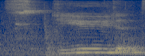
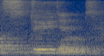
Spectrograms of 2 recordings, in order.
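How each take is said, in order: First: A 'y' glide follows the t sound. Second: No 'y' glide follows the t sound. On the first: The speaker calls it right. "It's got a little y in it" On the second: The speaker calls it wrong. "Not student"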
